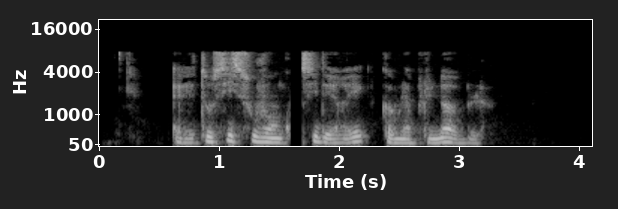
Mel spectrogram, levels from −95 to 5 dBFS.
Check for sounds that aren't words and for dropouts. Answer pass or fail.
fail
